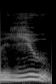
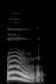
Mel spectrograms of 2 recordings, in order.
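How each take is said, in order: First: It begins with a y glide sound. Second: It begins with a plain vowel sound. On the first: The speaker calls it right. "pelafalannya adalah U" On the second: The speaker calls it wrong. "bukan U"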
